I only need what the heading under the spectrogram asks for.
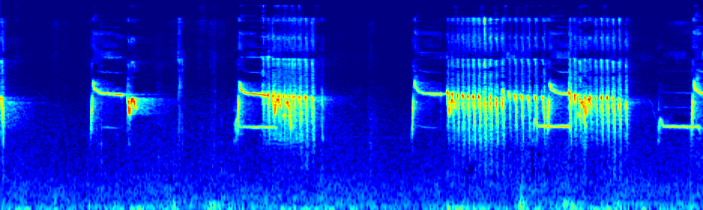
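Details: Prinia calls for luring a silent prinia: scattered short upswept chirps at first, then longer loud buzzing pulsed bursts, with flat whistled notes between phrases.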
